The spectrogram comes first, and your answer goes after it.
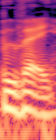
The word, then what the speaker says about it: Bouvet: There is a friend of mine in France called Eric Bouvet. Oh, yeah. ERICBOUVET. Silent T on the end.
